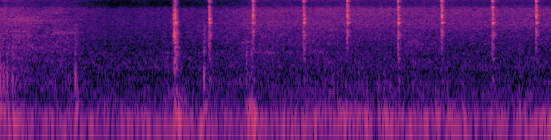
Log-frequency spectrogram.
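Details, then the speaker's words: Citroen, newly fitted mechanical flasher unit replacing original that flashed too fast with no click: crisp, even clicks about two per second over quiet idle; turn signal flasher at correct steady rate. "So that's really cool. So that's perfect speed and it's got that nice clicking sound."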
